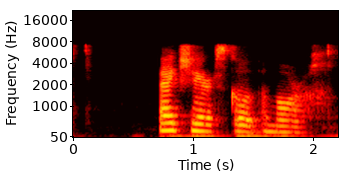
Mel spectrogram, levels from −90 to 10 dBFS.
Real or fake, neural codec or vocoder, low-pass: fake; codec, 16 kHz, 6 kbps, DAC; 7.2 kHz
